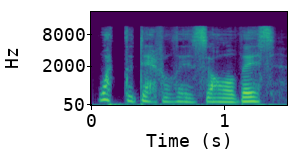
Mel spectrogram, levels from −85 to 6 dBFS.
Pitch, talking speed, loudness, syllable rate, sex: 180 Hz, 245 wpm, -19 LUFS, 5.7 syllables/s, female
